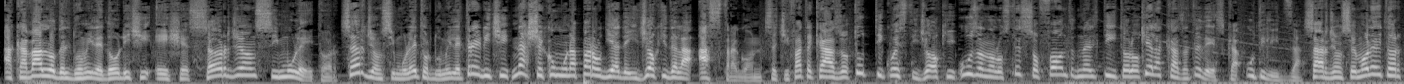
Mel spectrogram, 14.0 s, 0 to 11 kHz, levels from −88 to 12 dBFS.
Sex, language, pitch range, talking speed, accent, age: male, Italian, 145-235 Hz, 160 wpm, native, 30-49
